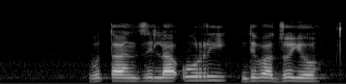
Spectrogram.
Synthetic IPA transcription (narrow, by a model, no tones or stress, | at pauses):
βutand͡zilaʔurindiβad͡zɔjɔ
